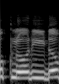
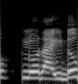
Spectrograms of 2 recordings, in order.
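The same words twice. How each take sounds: First: क्लोरिडो pronounced klo-ree-do, not klo-rai-do; "ee" pronunciation variant. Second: क्लोराइडो pronounced klo-rai-do, not klo-ree-do; "eye" pronunciation variant. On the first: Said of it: "इसको क्लोरिडो बोल दो". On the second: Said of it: "क्लोराइडो बोल दो". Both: Shown as a demonstration.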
